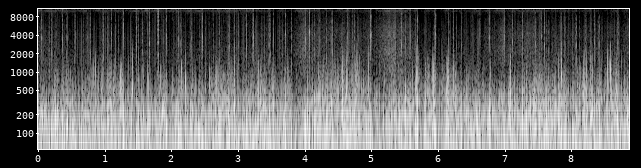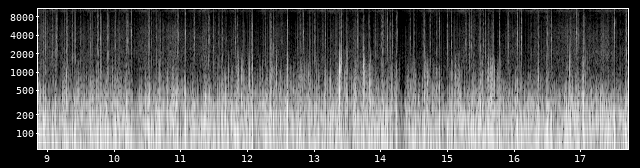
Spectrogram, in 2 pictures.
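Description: Strong wind buffets and roars outdoors.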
